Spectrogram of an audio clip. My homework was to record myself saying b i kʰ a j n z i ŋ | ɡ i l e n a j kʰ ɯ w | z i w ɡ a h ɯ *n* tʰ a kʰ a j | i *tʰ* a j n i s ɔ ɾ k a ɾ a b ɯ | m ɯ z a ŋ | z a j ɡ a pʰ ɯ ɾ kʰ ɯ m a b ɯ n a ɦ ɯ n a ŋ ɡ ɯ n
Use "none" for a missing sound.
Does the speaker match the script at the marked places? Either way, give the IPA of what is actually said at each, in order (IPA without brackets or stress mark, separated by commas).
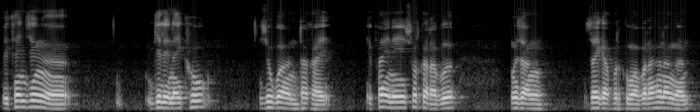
n, pʰ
